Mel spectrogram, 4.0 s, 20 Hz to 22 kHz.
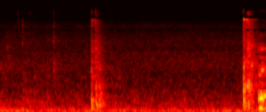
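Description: A single short clack about a second and a half in, from a hand handling a metal 4-port AV switch box and its RCA cables, over low room tone.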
